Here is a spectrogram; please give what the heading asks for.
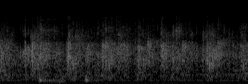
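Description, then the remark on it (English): An audience claps hands together, a dense, continuous wash of many overlapping claps at a steady loudness with no voices standing out. “Let's clap our hands to him right now.”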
